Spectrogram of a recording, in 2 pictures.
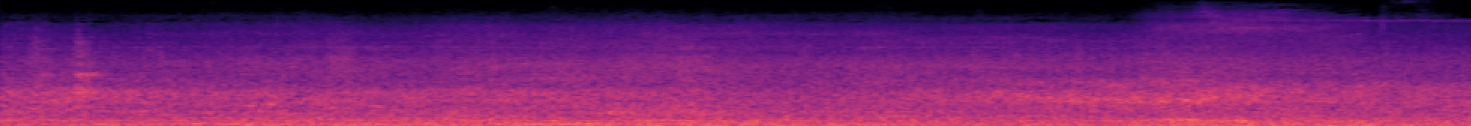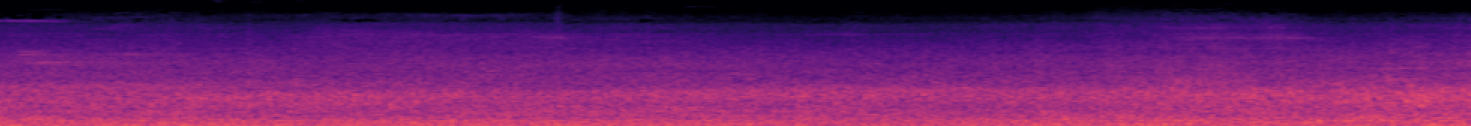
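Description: Steady city street traffic: the continuous noise of cars and other vehicles running along a busy avenue, heavy in the low end.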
